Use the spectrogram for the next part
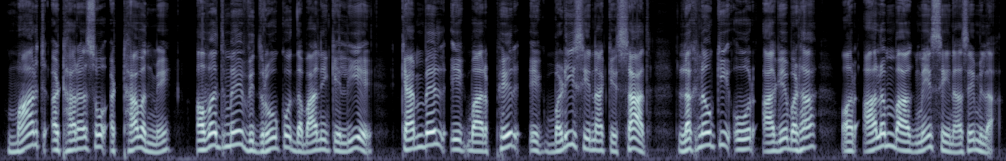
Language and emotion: Hindi, neutral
